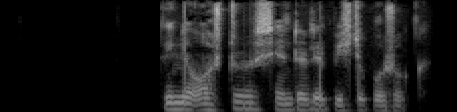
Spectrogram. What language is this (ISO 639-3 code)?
ben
